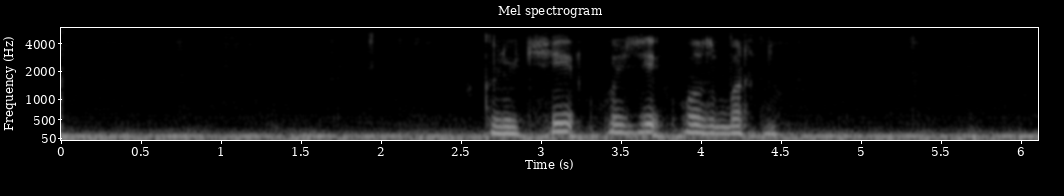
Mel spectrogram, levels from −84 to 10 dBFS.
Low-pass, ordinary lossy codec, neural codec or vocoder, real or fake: 5.4 kHz; none; codec, 16 kHz, 16 kbps, FreqCodec, larger model; fake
